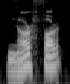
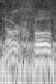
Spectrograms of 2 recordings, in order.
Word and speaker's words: Norfolk: we were off to Norfork Nebraska where we'll spend four nights at a city park looking great well nor folk but they seem to pronounce it nor Fork Nebraska and this is a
